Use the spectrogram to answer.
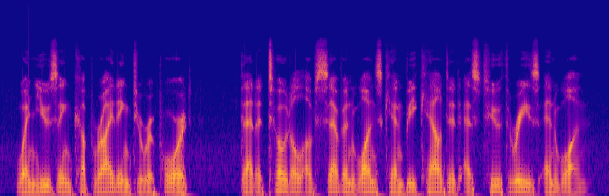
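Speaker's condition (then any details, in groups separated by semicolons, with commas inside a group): No condition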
